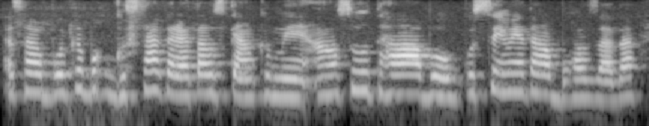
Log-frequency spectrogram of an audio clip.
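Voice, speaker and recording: A woman's voice: high-pitched, fairly even intonation, fairly quick, a little hiss or hum. A young woman casually narrating a fan-fiction story, chatty with filler words.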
